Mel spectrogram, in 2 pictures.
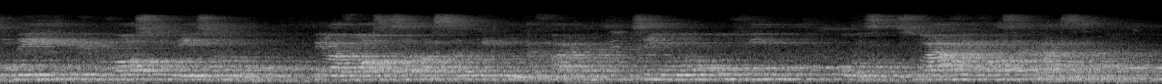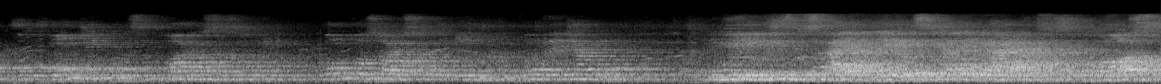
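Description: A group of women sing a hymn together through a loudspeaker in a large echoing hall.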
